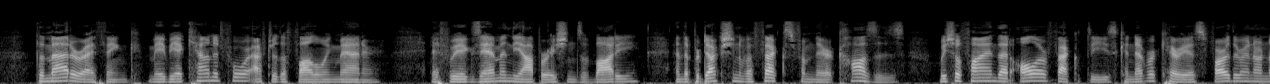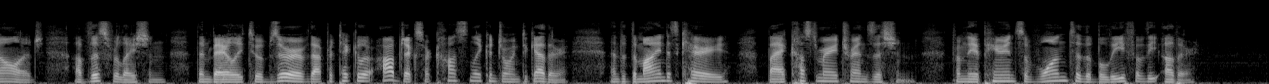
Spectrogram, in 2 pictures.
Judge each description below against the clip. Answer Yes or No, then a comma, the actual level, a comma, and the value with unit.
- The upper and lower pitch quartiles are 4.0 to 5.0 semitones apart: Yes, average, 4.5 semitones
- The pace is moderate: Yes, average, 180 wpm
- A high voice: No, low, 125 Hz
